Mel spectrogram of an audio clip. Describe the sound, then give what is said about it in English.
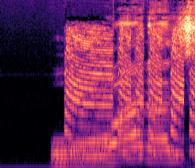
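A loud, blaring air horn sound effect bursts in abruptly and holds a bright, brassy tone, briefly cutting out and resuming a couple of times. “Where's my air horns?”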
